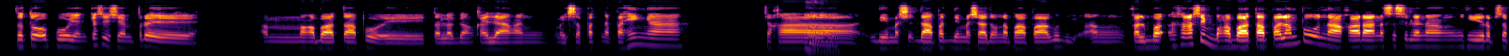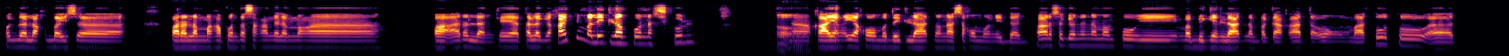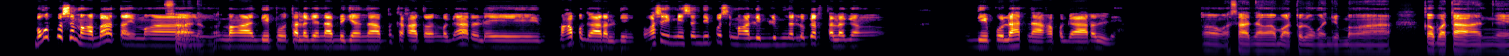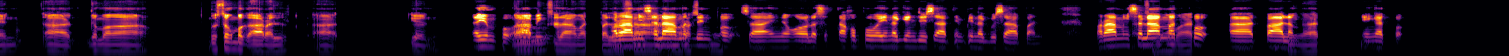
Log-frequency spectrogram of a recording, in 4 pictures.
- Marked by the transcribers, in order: other noise; wind
- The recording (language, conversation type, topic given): Filipino, unstructured, Paano sa palagay mo dapat magbago ang sistema ng edukasyon?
